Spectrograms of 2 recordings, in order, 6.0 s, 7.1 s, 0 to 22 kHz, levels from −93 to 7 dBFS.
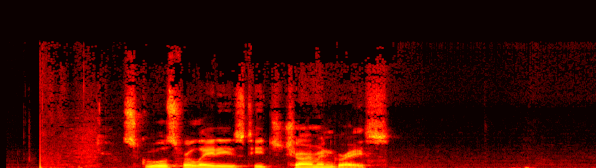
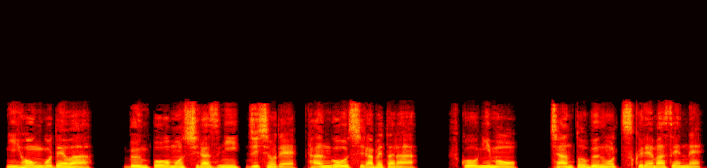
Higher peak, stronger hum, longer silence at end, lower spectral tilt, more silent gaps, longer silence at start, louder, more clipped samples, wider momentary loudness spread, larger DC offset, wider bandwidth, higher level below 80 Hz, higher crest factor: about the same, -8 dBFS vs -10 dBFS; neither; first, 0.7 s vs 0.05 s; about the same, -4.5 dB/octave vs -5 dB/octave; second, none vs 0.95-1.22 s, 2.98-3.02 s, 4.19-4.46 s, 5.18-5.47 s; first, 0.4 s vs 0.05 s; about the same, -25 LUFS vs -25 LUFS; neither; first, 24 LU vs 5 LU; neither; first, 16 kHz vs 9 kHz; about the same, -56 dBFS vs -58 dBFS; first, 20 dB vs 14 dB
